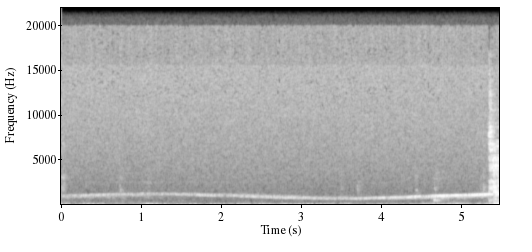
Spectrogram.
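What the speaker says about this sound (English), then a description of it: "Goddamn ambulance" An ambulance siren passing outside wails in one continuous, slowly rising and falling tone, steady and fairly prominent throughout, with a brief knock near the start and no talking.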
